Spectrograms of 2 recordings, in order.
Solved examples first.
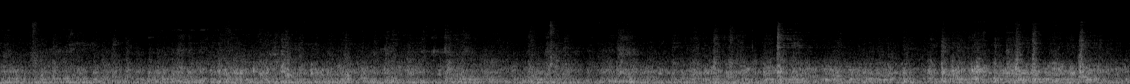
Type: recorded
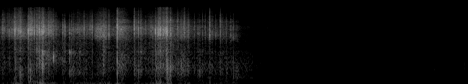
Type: remade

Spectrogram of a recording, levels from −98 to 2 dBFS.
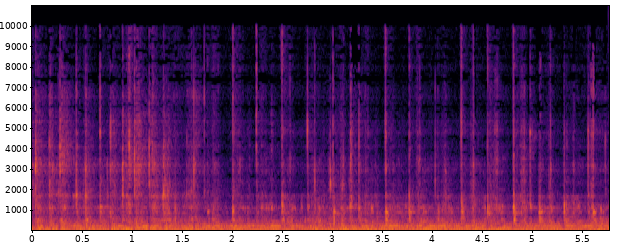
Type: remade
